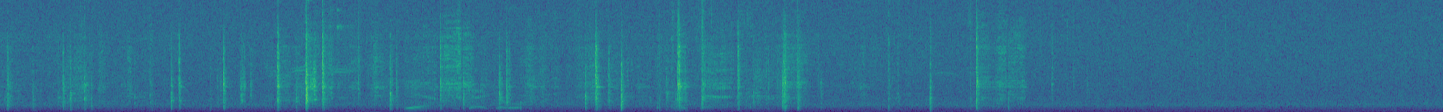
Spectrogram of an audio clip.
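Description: Aluminum slats of a roll-up camp tabletop clicking and clattering against each other as they are handled and strapped into a bundle. A quick, irregular series of light metallic clicks and knocks stops about ten seconds in.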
